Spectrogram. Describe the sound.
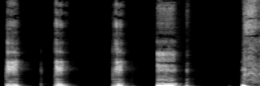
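A voice imitates a guttural, involuntary throat-clearing noise made at the back of the throat with the tongue pushed up toward the roof of the mouth: a series of short, rough, rasping bursts separated by brief silences, with no talk.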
